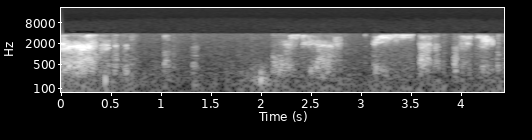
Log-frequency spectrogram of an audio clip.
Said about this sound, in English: Uh-oh. Is he whispering it to us? I don't know. I think you got a heavy breather.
